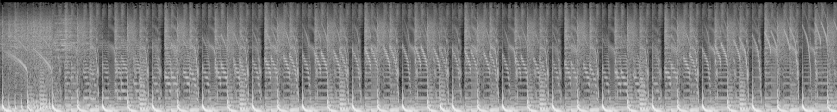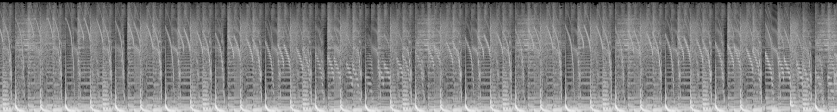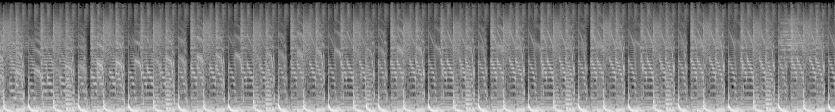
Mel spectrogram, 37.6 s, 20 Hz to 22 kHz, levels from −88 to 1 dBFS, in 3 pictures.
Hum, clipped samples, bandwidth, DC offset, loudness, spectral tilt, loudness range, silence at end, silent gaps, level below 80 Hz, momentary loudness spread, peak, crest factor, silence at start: none; under 0.1%; over 20 kHz; under 0.1%; -11 LUFS; -4.5 dB/octave; 0 LU; 0 s; none; -14 dBFS; 1 LU; 0 dBFS; 10 dB; 0 s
